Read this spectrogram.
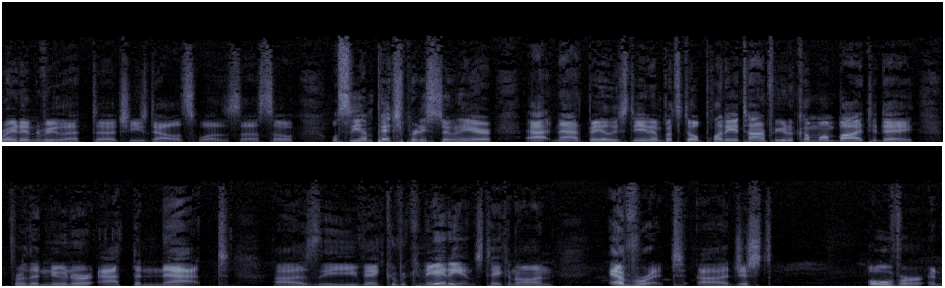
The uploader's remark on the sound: Live From Nat Bailey Stadium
